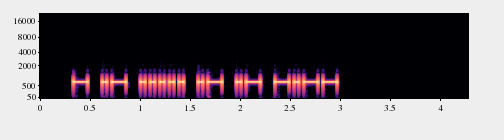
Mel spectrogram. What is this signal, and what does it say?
Morse code, heard as a keyed tone, about 25 wpm, 700 Hz. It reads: TA5AAY
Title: DXCC-100 Call Signs - 6 Characters - Repeated 2x - 25wpm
